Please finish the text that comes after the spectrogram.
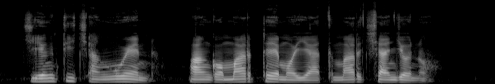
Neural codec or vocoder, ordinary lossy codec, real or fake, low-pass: none; none; real; none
